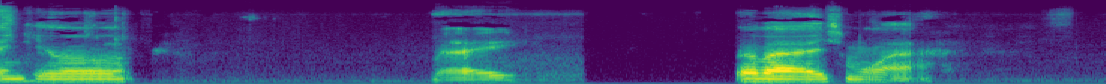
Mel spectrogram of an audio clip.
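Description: A young man speaks casually through a phone's microphone, in short bursts.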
